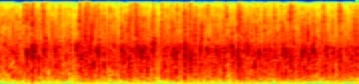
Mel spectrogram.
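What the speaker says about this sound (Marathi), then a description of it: "त्यांच्यासाठी एकदा टाळ्या वाजल्या पाहिजे." An audience claps for a stage guest in a dense, steady burst of applause that stays loud and continuous throughout.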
